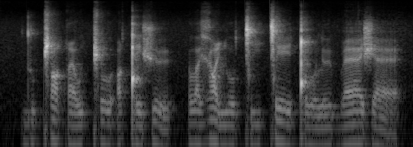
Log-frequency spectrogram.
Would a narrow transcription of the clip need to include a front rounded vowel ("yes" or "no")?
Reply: yes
